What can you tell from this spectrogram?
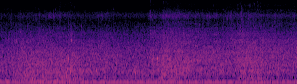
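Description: Ocean waves washing, a steady soft hiss of surf.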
